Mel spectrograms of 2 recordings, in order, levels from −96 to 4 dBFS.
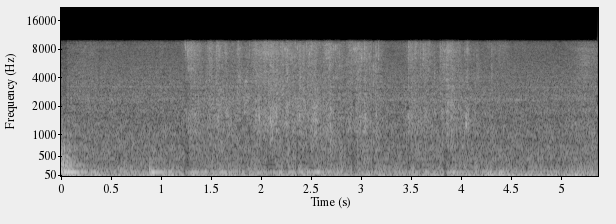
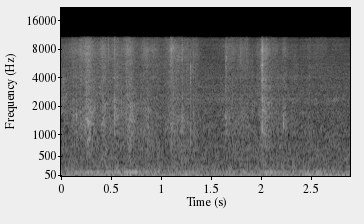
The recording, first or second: first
